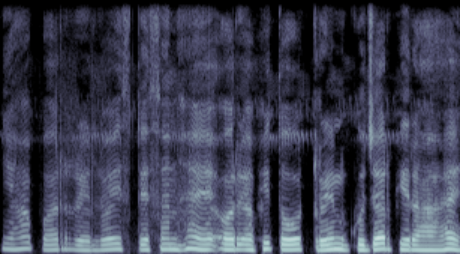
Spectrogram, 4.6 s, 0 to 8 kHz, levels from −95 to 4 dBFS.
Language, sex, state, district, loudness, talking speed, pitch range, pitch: Hindi, male, Chhattisgarh, Balrampur, -21 LUFS, 170 wpm, 155-170 Hz, 165 Hz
